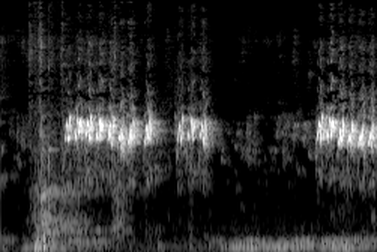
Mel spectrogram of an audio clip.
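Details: Yellow-vented bulbul song aimed at getting other bulbuls to respond: a sharp click, then three lively phrases of rapid, bubbly, pulsing notes separated by short pauses, the last starting after about a second of near silence.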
